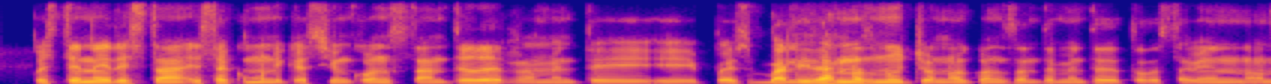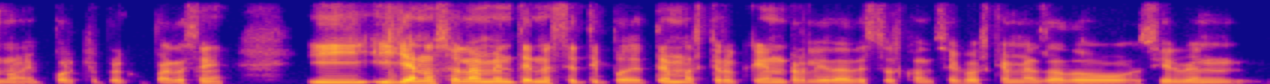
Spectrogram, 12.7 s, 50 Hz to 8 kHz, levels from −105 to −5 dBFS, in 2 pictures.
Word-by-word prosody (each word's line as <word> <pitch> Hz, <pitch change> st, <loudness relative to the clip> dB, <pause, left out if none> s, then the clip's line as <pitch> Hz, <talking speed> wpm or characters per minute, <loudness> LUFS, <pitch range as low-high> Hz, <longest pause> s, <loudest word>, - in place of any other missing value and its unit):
pues, 125 Hz, -, -2 dB
tener 130 Hz, 0 st, +6 dB
esta 130 Hz, -1 st, +3 dB
esta 130 Hz, +1 st, +2 dB
comunicación 115 Hz, -2 st, -3 dB
constante 110 Hz, +1 st, -1 dB
de 150 Hz, -, +5 dB
realmente, 110 Hz, 0 st, -7 dB, 0.5 s
eh, -, -, -9 dB
pues 110 Hz, +2 st, -2 dB
validarnos 120 Hz, +1 st, +5 dB
mucho, 125 Hz, -1 st, +1 dB
¿no? 125 Hz, +3 st, -2 dB
Constantemente 115 Hz, -1 st, -5 dB
de: 115 Hz, -1 st, -2 dB
"Todo 110 Hz, -, -7 dB
está 110 Hz, -, -8 dB
bien, 115 Hz, +1 st, -4 dB
no -, -, -5 dB
no -, -, -6 dB
hay -, -, -10 dB
por -, -, -6 dB
qué -, -, -19 dB
preocuparse". 120 Hz, +7 st, -5 dB, 0.4 s
Y 245 Hz, -2 st, +4 dB
y 265 Hz, -, +4 dB
ya 160 Hz, -, +11 dB
no 175 Hz, +2 st, +4 dB
solamente 150 Hz, -4 st, +3 dB
en 140 Hz, -, 0 dB
este 135 Hz, -, -6 dB
tipo -, -, -6 dB
de 110 Hz, -, -3 dB
temas, 140 Hz, -, -1 dB
creo 115 Hz, -, -4 dB
que 120 Hz, -, -1 dB
en 115 Hz, -1 st, -2 dB
realidad 110 Hz, +1 st, -2 dB
estos 115 Hz, 0 st, -8 dB
consejos 110 Hz, +2 st, -7 dB
que -, -, -4 dB
me 105 Hz, 0 st, -4 dB
has 105 Hz, -, -9 dB
dado 110 Hz, 0 st, -2 dB
sirven, 115 Hz, -1 st, -5 dB
115 Hz, 210 wpm, -25 LUFS, 110-130 Hz, 0.5 s, ya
